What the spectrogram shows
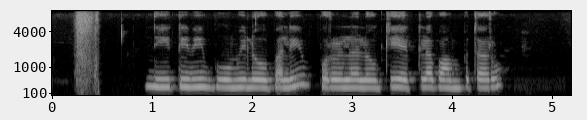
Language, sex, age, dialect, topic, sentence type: Telugu, female, 18-24, Telangana, agriculture, question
